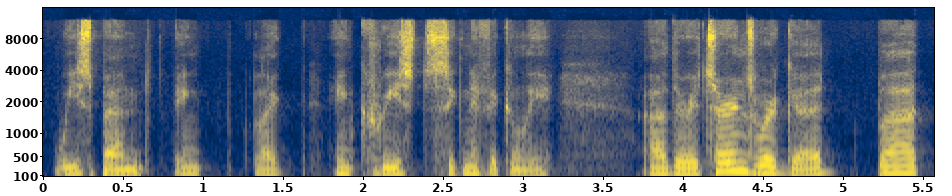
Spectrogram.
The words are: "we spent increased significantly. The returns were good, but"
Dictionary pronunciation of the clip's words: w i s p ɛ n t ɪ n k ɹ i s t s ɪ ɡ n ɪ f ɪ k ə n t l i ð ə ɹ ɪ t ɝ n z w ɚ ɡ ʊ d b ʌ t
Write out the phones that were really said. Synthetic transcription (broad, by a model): w i s p ɛ n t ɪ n k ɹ i s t s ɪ ɡ n ɪ f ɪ k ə n t l i ð ə ɹ ɪ t ɝ n z w ɚ ɡ ʊ d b ʌ t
